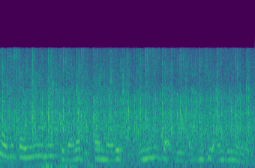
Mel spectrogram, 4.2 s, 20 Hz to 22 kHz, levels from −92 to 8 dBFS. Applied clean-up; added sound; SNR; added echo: none; Applause; -4 dB; none.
